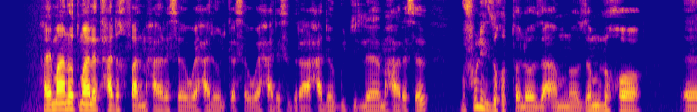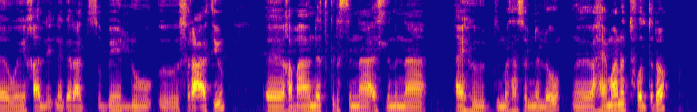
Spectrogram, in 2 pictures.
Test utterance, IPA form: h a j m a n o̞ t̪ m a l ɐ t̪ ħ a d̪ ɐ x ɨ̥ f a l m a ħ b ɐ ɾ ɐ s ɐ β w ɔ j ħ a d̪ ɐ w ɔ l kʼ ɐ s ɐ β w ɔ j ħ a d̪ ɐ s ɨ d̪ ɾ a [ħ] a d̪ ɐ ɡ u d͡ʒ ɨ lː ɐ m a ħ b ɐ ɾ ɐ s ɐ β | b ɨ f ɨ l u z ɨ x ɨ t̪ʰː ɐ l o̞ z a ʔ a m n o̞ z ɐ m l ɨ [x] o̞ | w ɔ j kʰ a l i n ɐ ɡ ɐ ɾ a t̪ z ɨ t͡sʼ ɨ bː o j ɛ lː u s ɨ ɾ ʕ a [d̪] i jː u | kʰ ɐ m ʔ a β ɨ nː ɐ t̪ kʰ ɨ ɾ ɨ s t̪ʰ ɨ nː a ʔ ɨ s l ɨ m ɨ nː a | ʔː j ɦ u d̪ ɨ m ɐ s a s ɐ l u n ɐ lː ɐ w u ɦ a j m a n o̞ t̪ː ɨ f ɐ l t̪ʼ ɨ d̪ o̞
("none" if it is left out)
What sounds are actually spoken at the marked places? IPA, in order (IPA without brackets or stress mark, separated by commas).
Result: ħ, x, t̪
